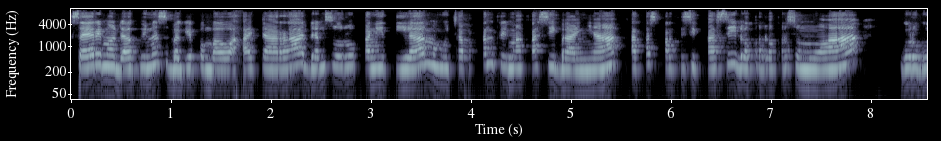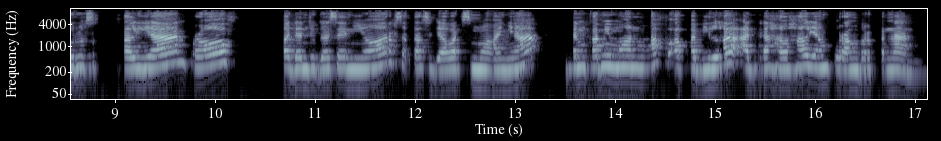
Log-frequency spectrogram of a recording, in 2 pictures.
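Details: Adult woman; ordinary speech.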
